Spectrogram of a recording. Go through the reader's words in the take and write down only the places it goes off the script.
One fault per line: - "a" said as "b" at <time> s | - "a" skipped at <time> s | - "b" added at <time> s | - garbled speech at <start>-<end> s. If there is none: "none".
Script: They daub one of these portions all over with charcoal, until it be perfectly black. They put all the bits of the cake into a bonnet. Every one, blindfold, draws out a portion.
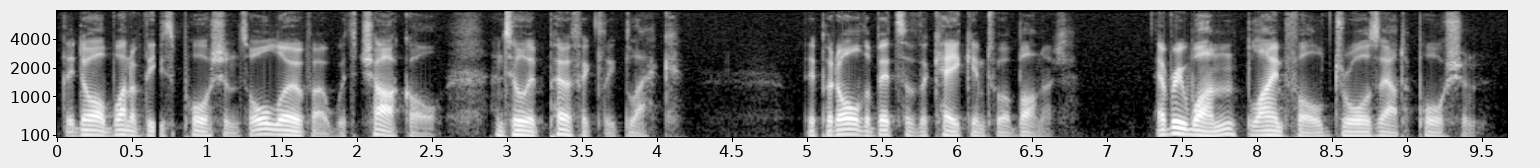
- "be" skipped at 3.2 s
